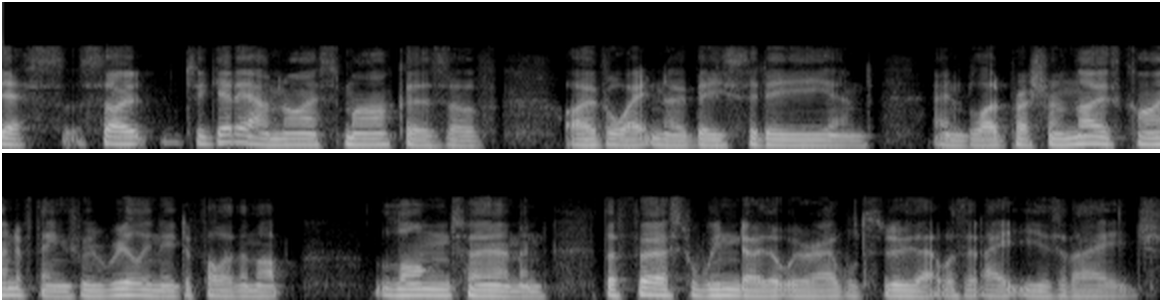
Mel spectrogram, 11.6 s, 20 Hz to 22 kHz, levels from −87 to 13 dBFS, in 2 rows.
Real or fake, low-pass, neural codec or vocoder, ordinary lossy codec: real; 7.2 kHz; none; Opus, 24 kbps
